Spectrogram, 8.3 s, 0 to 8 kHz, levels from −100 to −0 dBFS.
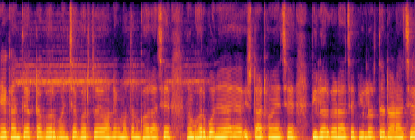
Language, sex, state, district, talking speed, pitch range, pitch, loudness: Bengali, female, West Bengal, Purulia, 150 wpm, 230-240 Hz, 235 Hz, -13 LUFS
